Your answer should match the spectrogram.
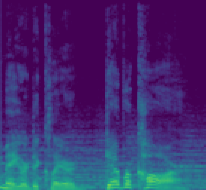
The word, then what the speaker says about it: Kerr: Mayer declared, Deborah Kerr. It rhymes with star. So she changes it to Kerr.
